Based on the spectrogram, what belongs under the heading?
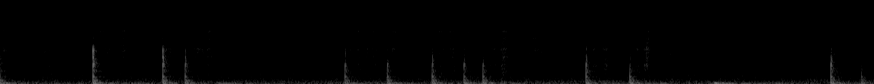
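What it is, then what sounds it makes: Pencil writing on paper. A wooden graphite pencil writes on a thin white paper sheet resting on a desk, making quiet, dry scratching strokes over a low, dull background. About 13 short, sharp taps and scrapes stand out between the softer scratching, each dying away almost at once.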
